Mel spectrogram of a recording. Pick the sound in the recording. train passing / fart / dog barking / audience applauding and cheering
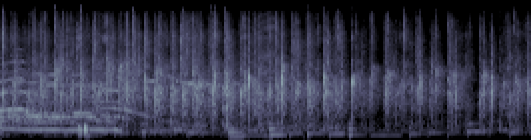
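audience applauding and cheering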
